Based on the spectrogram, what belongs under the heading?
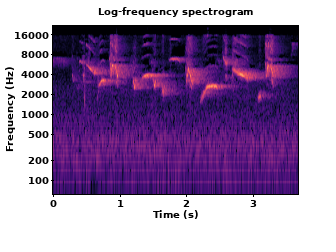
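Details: Black-throated canary (Crithagra atrogularis), an African finch, singing a fast, high, unbroken warble of sweeping up-and-down slurred notes with short twittering trills; clear song used as a tutor recording for training cage birds.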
